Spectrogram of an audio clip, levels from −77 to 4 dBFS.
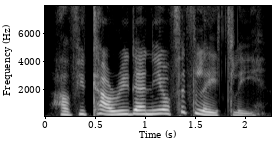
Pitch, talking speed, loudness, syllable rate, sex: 230 Hz, 185 wpm, -16 LUFS, 5.7 syllables/s, female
